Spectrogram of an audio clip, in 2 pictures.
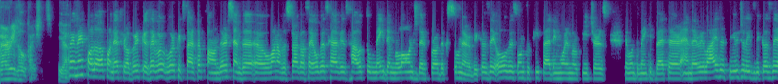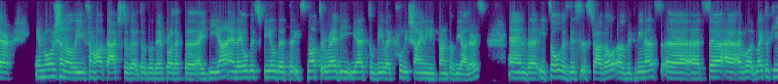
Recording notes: this episode was first recorded as a webinar in Feb 2021 and converted to a podcast so we could all enjoy it away from our screens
